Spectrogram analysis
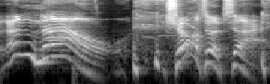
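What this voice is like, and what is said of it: X Factor announcer voice. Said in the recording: “it's the X Factor voice”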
